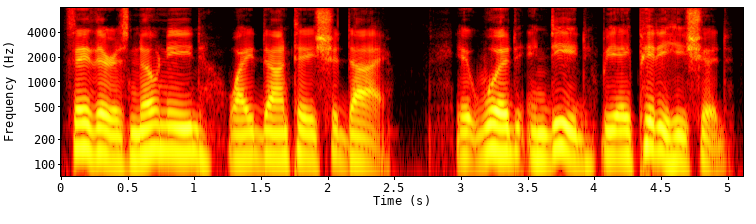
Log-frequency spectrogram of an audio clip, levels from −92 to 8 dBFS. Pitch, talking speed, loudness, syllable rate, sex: 120 Hz, 200 wpm, -18 LUFS, 4.7 syllables/s, male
